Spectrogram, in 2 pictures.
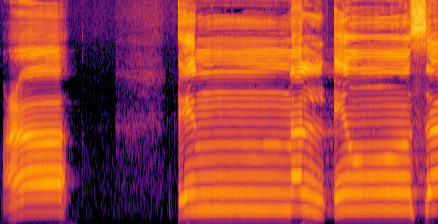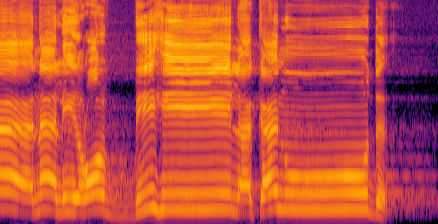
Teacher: नून मुशद्दद में एक अलिफ के बराबर गुना करेंगे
